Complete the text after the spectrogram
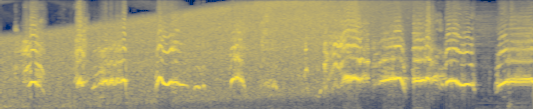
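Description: A man shouts and cries out loudly, close by.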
